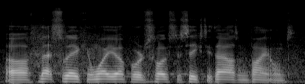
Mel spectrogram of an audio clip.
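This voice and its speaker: Speaking in a Southern US accent, a student club president gives an informal interview, explaining things in a plain-spoken, folksy manner. His medium-pitched voice moves little in pitch, runs at a moderate pace, and sounds slightly mellow, with a faint hiss or hum in the background.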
